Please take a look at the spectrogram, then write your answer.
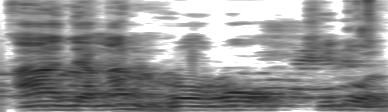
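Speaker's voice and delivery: ordinary talk, nothing marked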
